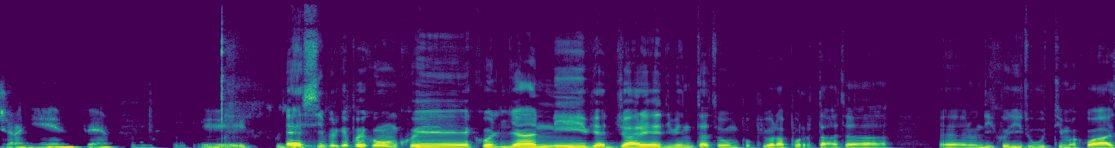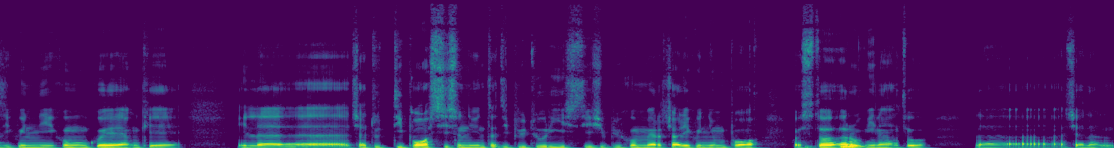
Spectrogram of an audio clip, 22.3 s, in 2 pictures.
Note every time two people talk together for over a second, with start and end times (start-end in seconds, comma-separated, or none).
none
